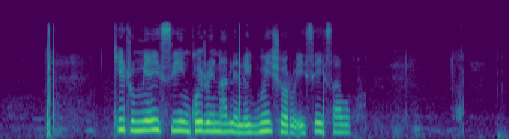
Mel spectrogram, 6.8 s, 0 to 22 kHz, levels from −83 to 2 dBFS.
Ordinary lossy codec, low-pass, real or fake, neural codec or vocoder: none; 10.8 kHz; real; none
